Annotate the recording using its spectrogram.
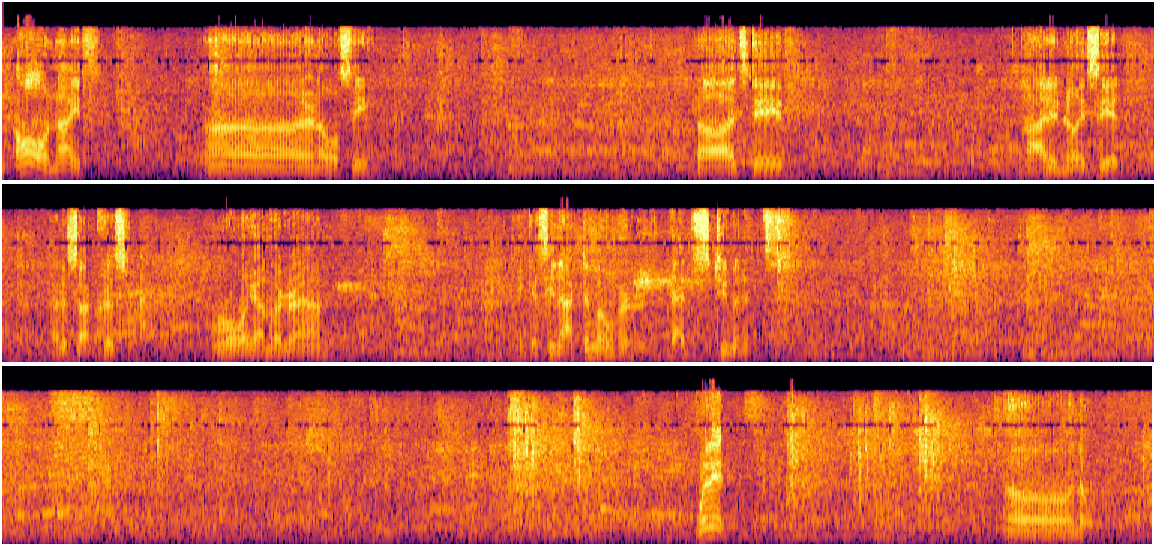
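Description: Ice skates scrape and swish across an ice rink.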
